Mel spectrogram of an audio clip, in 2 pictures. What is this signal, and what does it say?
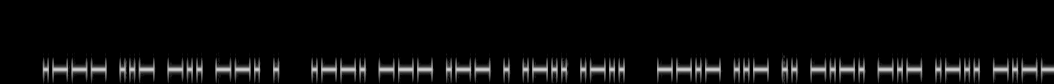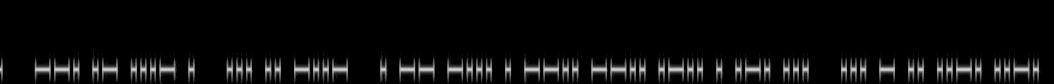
Morse code, heard as a keyed tone, about 25 wpm, 700 Hz. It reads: JUDGE POWELL QUICKLY GAVE SIX EMBEZZLERS STIFF
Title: Pangram Challenge v2 - 25wpm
